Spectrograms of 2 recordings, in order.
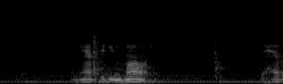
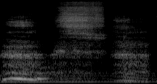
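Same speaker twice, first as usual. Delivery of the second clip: big high mock gasp; 13 semitones higher, 4 dB louder than usual. Mock gasp mimicking partner jumping to conclusions. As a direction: gasp theatrically to mock her. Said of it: "jumping to conclusions, going".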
